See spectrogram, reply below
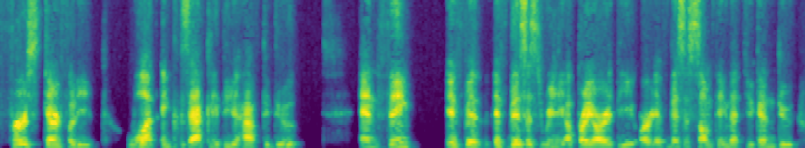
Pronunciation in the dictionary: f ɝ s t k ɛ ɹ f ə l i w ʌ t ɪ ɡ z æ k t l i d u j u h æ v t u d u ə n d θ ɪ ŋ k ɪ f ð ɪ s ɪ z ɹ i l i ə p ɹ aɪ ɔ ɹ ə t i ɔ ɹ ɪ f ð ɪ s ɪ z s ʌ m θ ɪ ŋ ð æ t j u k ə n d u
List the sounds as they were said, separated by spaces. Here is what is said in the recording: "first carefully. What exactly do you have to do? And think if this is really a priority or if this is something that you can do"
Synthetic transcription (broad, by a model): f ɝ s t k ɛ ɹ f ə l i w ʌ t ɪ ɡ z æ k t l i d u j u h æ v t u d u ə n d θ ɪ ŋ k ɪ f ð ɪ s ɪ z ɹ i l i ə p ɹ aɪ ɔ ɹ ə t i ɔ ɹ ɪ f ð ɪ s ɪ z s ʌ m θ ɪ ŋ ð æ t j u k ə n d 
